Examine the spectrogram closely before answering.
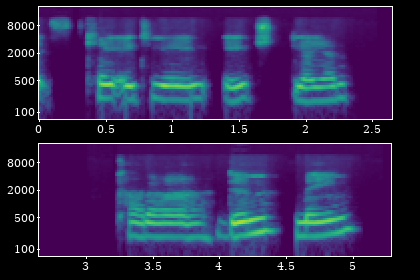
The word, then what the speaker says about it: Katahdin: Katahdin. Katahdin, Maine. How do you spell it?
